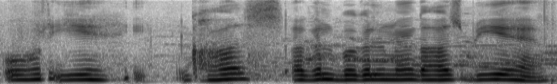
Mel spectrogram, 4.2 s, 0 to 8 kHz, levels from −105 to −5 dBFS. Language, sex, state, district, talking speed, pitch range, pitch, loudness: Hindi, male, Uttar Pradesh, Saharanpur, 130 wpm, 165-175 Hz, 170 Hz, -12 LUFS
